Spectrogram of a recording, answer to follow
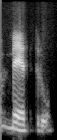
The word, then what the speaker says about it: metro: É diferente da palavra metro. Metro, a unidade de medida utilizada para medir a nossa altura. Essa não vai receber acento gráfico, porque pertence a uma outra classe de palavras em relação à sílaba tônica, ok? Mas metrô recebe o acento, porque é um oxítona terminada em O.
